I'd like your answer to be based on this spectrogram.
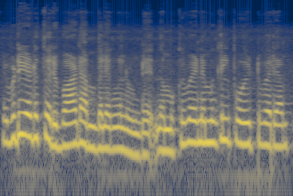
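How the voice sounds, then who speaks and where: Give me a woman playing a laid-back young college man in a storybook, mellow and warm. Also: mid-range voice, fast, natural voice. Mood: relaxed. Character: young male college student, easygoing younger brother.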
